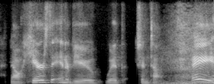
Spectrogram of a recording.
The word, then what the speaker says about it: Chintan: Chintan? Yes, that's the correct pronunciation.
